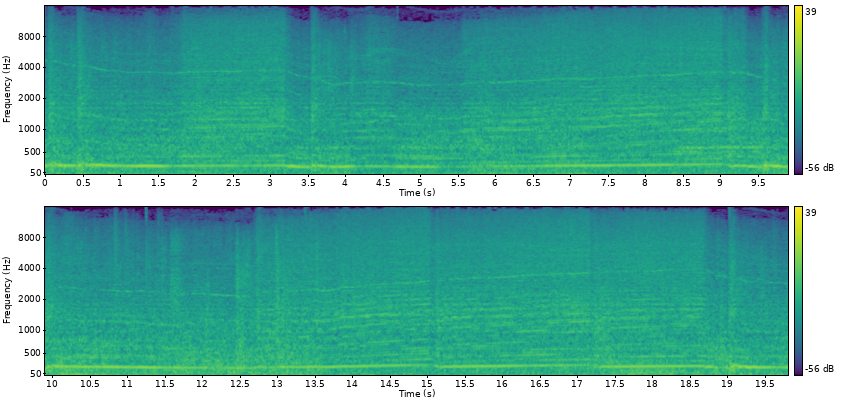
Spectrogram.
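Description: A Ferrari race car engine in Assetto Corsa Competizione, a loud, close, high-revving whine rising and falling through gear shifts and corners, steady throughout without voices.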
